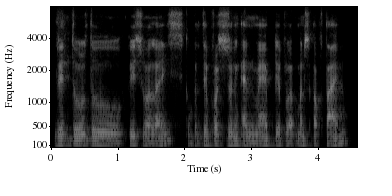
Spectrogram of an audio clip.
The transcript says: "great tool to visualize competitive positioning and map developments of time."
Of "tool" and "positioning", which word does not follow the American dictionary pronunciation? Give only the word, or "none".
positioning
